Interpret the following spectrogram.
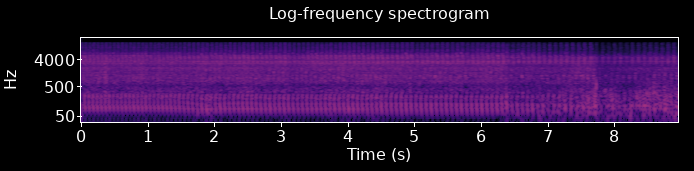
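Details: John Deere 110 garden tractor single-cylinder engine idling after rod knock repair (rod cap worked on); even beat, lifters ticking and belts flopping, no rod knock; normal idle.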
